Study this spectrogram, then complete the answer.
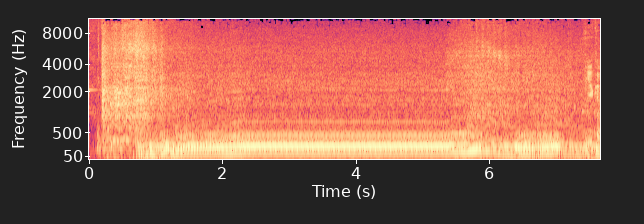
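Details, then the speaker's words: Nissan Skyline RB20 right after an Audi R8 coil pack conversion, on its first start while still cold: revs rise and fall with an uneven, stumbling beat, a constant misfire, though it eventually holds. "that it's actually it's like a constant misfire actually now I think it's holding it"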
